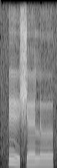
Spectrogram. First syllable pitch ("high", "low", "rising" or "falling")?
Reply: falling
